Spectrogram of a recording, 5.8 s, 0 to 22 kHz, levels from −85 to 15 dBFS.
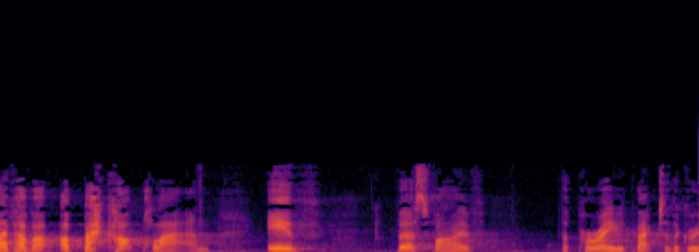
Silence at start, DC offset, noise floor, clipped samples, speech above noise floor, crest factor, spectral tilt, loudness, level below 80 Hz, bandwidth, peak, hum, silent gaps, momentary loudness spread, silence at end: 0 s; under 0.1%; -52 dBFS; under 0.1%; 30 dB; 22 dB; -5 dB/octave; -22 LUFS; -58 dBFS; 8 kHz; -2 dBFS; none; none; 17 LU; 0 s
